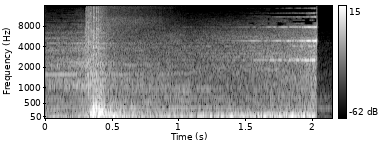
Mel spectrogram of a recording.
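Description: Logo-intro sound effects: a whoosh sweeping down in pitch about half a second in, then a swell that builds in loudness and cuts off suddenly at the end.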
